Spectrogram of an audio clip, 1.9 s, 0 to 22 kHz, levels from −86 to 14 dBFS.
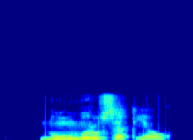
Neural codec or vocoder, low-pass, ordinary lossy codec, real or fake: none; 7.2 kHz; AAC, 32 kbps; real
